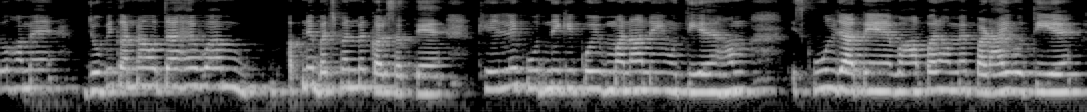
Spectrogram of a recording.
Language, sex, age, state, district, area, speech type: Hindi, female, 18-30, Madhya Pradesh, Gwalior, rural, spontaneous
